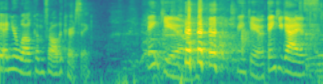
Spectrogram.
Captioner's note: laughs; funky soul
